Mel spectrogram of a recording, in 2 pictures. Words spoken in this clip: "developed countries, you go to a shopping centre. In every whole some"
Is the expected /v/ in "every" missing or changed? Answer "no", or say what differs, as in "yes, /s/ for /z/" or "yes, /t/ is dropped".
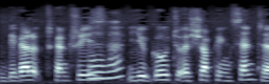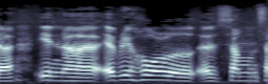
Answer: no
